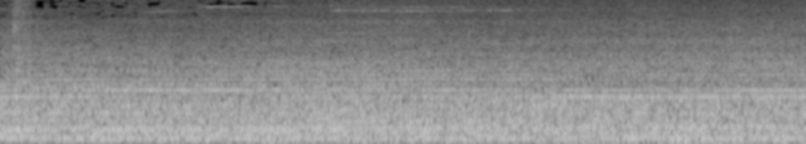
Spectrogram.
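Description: Steady noise of a building's dryer exhaust fan: an even rush of air with a low hum under it.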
